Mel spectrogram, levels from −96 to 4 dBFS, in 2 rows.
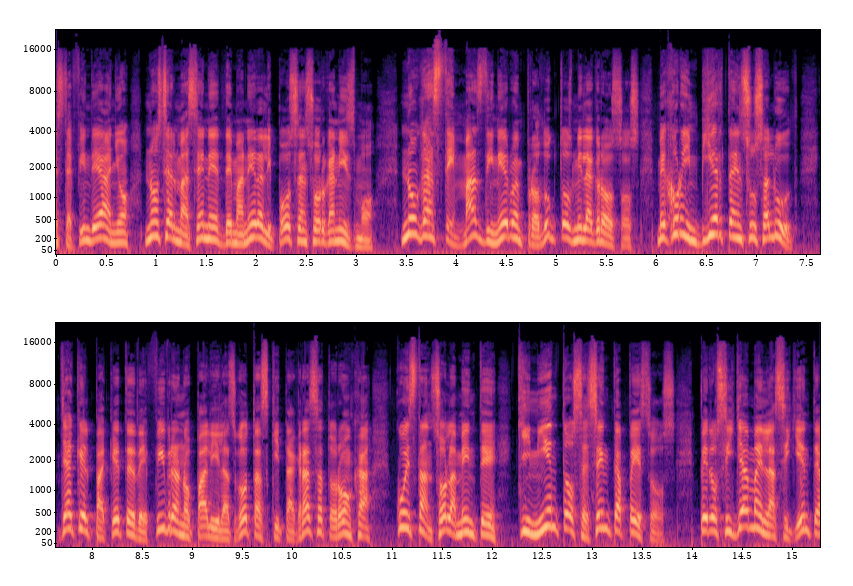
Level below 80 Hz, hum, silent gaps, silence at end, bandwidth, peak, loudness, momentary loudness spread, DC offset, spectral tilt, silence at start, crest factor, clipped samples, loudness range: -46 dBFS; none; none; 0 s; 17.5 kHz; -2 dBFS; -16 LUFS; 5 LU; under 0.1%; -4.5 dB/octave; 0 s; 14 dB; under 0.1%; 1 LU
